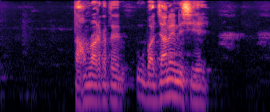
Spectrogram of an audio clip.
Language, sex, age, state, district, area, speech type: Maithili, male, 60+, Bihar, Madhepura, rural, spontaneous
